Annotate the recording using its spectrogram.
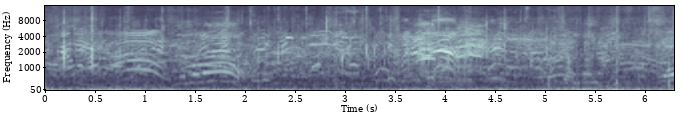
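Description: Several sideline spectators and youth soccer players shouting and calling out at once, overlapping voices with no clear words, rising about four seconds in. A steady low rumble runs underneath.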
